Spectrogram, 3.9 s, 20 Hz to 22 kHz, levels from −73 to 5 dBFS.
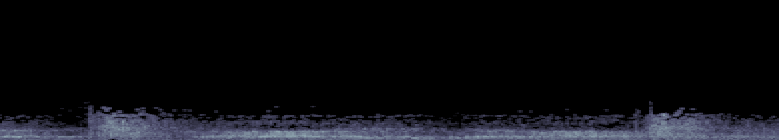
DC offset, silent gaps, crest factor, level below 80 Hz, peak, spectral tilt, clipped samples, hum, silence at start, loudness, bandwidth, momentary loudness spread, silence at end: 0.9%; none; 18 dB; -48 dBFS; -12 dBFS; -1 dB/octave; under 0.1%; none; 0 s; -29 LUFS; 5.4 kHz; 6 LU; 0 s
